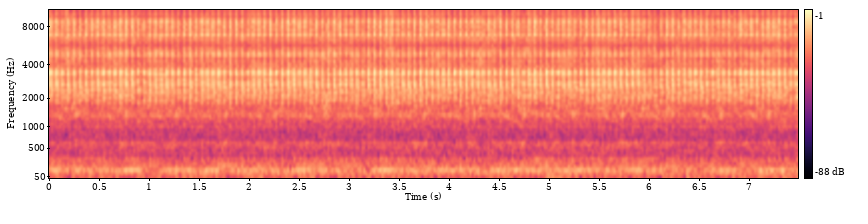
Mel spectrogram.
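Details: Fast regular ticking at about two per second over a high steady whir from a Kickr Core trainer; repeating click, source unclear.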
